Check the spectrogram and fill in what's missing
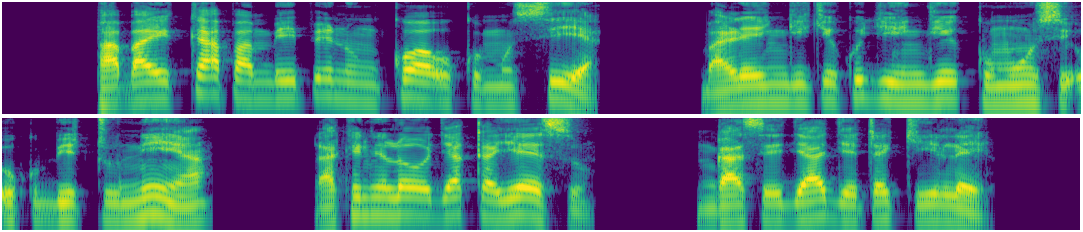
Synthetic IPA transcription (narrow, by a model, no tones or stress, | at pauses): pabaikapambipinuŋ̩kɔaukumusia̰ | balɛŋɡikikuɟiŋɡikumusiʔukubitunia | lʔakinilɔɔɟakajɛsṵ | ŋɡasɛɟaːɟɛtakilɛ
